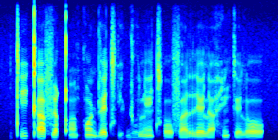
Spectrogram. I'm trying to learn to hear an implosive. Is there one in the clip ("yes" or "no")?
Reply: no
